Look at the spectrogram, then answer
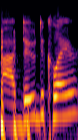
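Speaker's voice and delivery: Southern US accent, drawn out. Saying a line in a Southern accent because another speaker asked: Southern accent on request. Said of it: "Can you say that for me?".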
